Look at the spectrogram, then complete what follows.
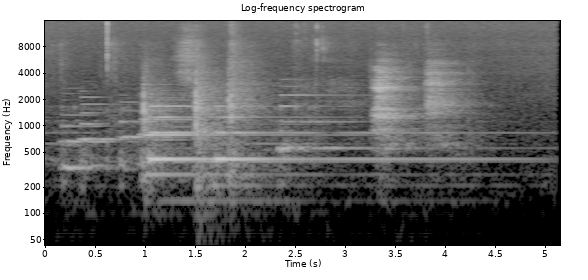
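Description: Live keyboard music playing slow, sustained chords. One long held note rings on and slowly fades away near the end.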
